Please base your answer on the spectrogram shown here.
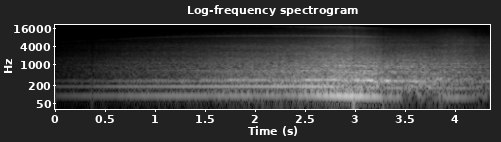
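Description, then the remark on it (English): A heavy truck rumbles along a town truck route in Haines with a deep, steady engine drone, growing louder as it approaches and passes by, with no voices. “Residents along the truck route in Haines have noticed an increase in traffic in recent weeks.”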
